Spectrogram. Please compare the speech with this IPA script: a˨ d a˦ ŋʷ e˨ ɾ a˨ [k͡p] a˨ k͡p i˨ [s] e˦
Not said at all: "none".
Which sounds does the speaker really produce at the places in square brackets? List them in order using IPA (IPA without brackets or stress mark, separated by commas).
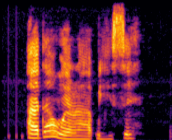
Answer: none, s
